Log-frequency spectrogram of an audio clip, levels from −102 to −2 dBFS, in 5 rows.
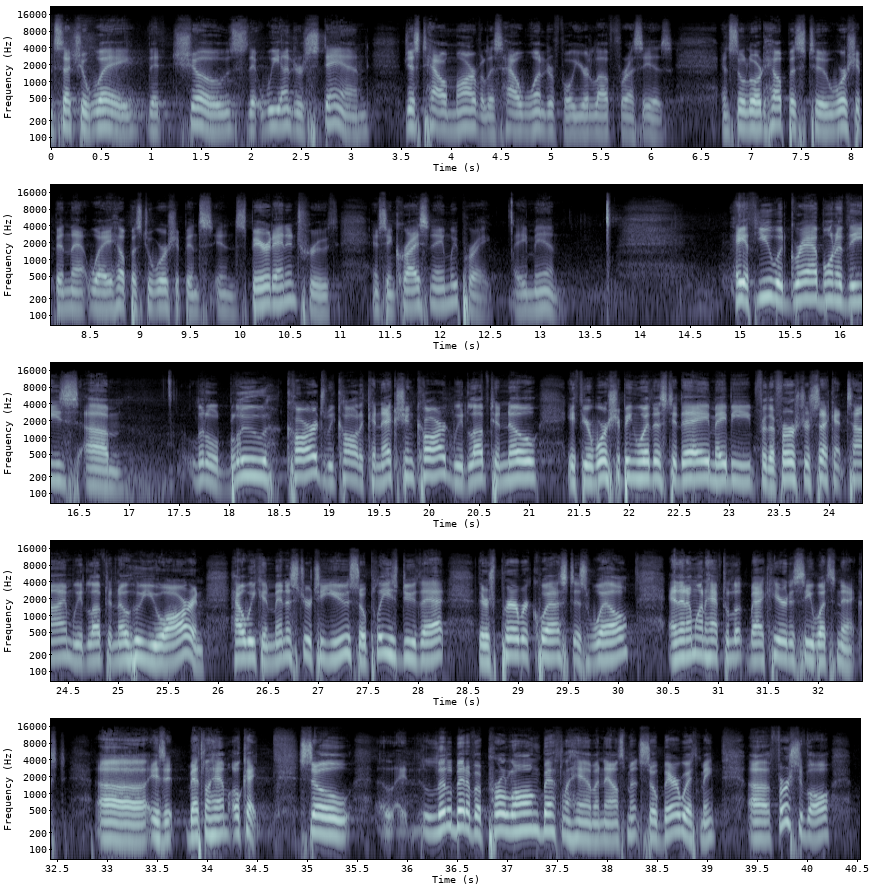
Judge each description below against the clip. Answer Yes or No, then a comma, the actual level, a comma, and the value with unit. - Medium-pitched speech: Yes, medium, 160 Hz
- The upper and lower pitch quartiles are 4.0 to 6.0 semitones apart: Yes, average, 4.7 semitones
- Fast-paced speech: Yes, fast, 210 wpm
